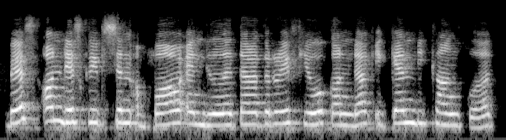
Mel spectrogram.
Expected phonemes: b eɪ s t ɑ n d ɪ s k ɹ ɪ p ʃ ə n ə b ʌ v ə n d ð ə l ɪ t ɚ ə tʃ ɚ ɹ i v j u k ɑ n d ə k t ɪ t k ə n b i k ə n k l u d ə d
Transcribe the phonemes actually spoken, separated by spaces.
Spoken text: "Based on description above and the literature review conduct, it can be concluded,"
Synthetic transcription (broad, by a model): b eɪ s t ɑ n d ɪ s k ɹ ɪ p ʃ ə n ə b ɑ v ə n d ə l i t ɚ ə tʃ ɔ ɹ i f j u k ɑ n d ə k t ɪ t k ə n b i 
